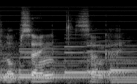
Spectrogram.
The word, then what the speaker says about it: Lobsang Sangay: Sure, I pronounced your name correctly. It's Lobsang Sangay.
